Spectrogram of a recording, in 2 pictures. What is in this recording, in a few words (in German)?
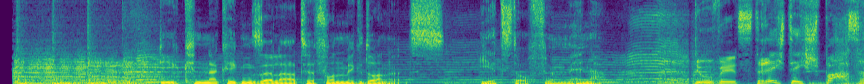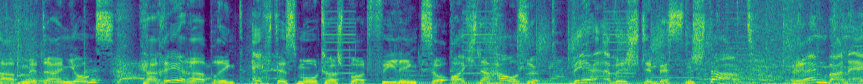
Werbung cool maennlich warm; McDonalds; Carrera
